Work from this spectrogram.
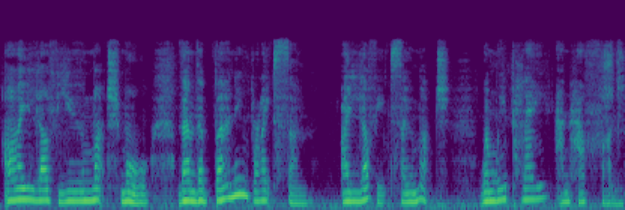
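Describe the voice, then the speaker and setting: A husky woman reading a lively bedtime story. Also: mid-range voice. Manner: affectionate, playful, exclaiming in wonder. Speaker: storybook reader. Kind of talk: expressive bedtime story read-aloud for a child.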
